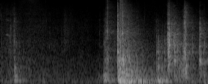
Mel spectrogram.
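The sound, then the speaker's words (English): A door is shut and bolted inside a forest cabin at night, giving a faint knock and then a louder thud followed by another sharp clack, with quiet stretches between. “He closes and bolts the door”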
